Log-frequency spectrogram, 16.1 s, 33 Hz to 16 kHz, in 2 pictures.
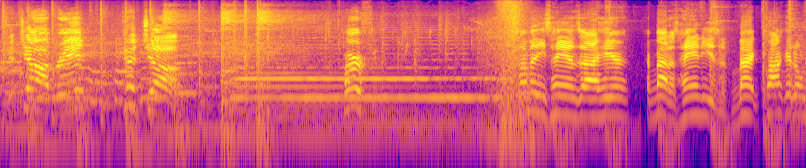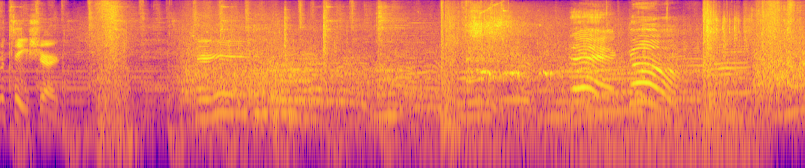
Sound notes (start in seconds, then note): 12.3 tire goes flat; 15.9 mooing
